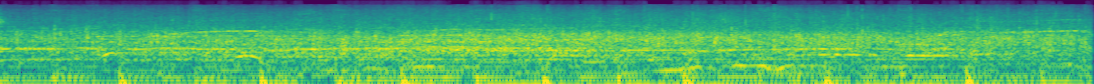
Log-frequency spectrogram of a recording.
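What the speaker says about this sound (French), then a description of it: "Je me sens bien avec toutes ces personnes-là qui m'applaudissent." A television talent show audition audience applauding, dense steady clapping from a large crowd filling the whole stretch, with faint voices underneath.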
